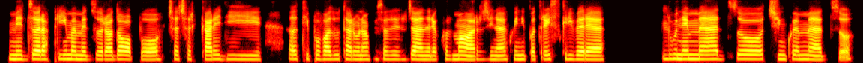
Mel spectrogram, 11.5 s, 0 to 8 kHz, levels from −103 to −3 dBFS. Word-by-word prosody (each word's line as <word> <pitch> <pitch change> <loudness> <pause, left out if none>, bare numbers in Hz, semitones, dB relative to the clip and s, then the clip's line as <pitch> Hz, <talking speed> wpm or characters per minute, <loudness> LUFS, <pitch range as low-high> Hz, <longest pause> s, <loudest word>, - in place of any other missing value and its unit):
mezz'ora 200 0 +4
prima 205 -1 -3
e - - +1
mezz'ora 190 -1 0
dopo? 185 -1 0
Cioè 200 - -5
cercare 195 0 +1
di, 190 0 -7 0.3
ehm, 205 -1 -1
tipo, 205 -1 -10
valutare 200 0 0
una 190 0 -2
cosa 195 0 -10
del 190 -1 -10
genere, 185 -1 +2
col 195 -1 -14
margine. 185 -1 +3
Quindi, 195 0 -7
potrei 185 +2 -1
scrivere 190 -3 +2 0.7
l'1 210 0 -2
e - - +6
mezzo, 205 0 +1
5 205 0 -5
e - - -4
mezzo. 185 -3 0
195 Hz, 135 wpm, -23 LUFS, 185-205 Hz, 0.7 s, e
